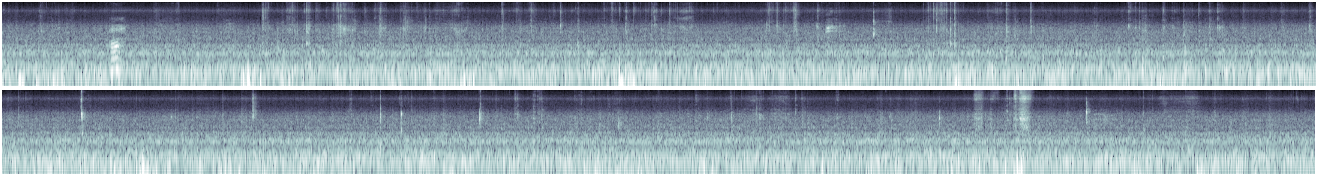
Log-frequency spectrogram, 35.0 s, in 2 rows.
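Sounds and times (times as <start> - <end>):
low background rumble: 0.0 - 35.0
chewing and crunching fried fish: 3.4 - 9.3, 10.1 - 13.9, 14.5 - 17.8.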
